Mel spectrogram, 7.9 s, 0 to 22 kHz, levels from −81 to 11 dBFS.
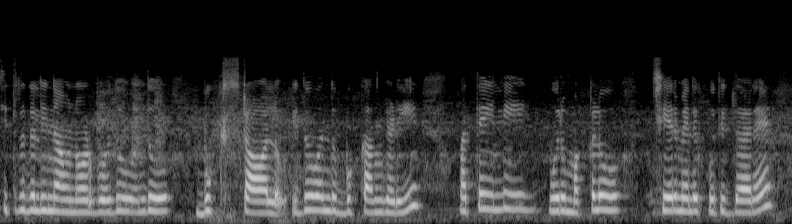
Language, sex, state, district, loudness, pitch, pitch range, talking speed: Kannada, female, Karnataka, Gulbarga, -17 LUFS, 235 Hz, 220-250 Hz, 145 wpm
